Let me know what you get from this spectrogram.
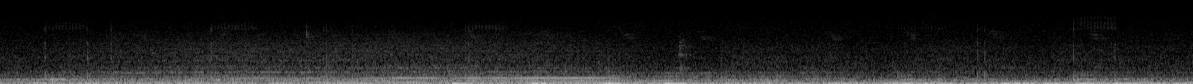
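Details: Purring of Heidi, an elderly shelter-adopted cat from the Humane Society of New York City, while being massaged in June 2021: a continuous deep rumble, with a steady tonal hum in the middle and faint clicks.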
